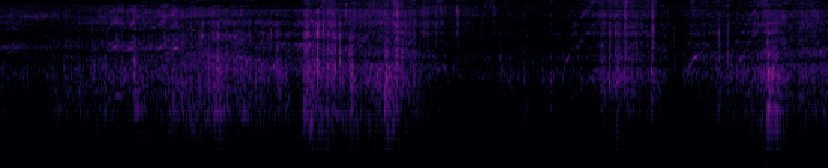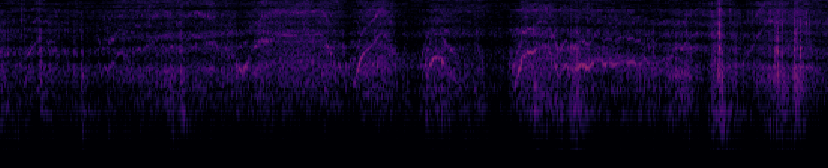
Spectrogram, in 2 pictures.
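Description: A radio-controlled scale truck's small electric motor and gears whining in uneven bursts as it is driven, the pitch rising and falling with the throttle. There is one sharp knock about five seconds in.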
